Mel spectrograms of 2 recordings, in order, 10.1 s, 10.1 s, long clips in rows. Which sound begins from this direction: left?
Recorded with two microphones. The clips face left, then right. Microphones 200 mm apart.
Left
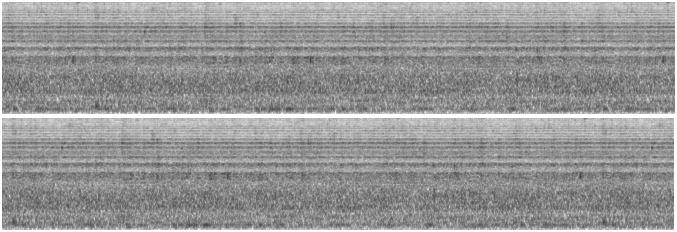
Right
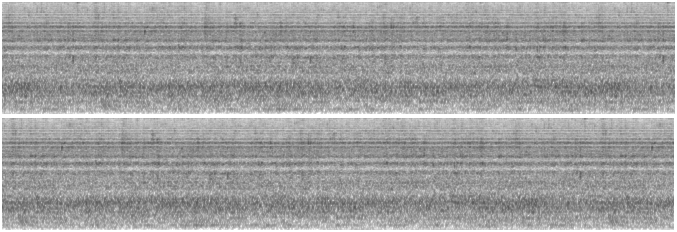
Running water, at 0.0 s.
